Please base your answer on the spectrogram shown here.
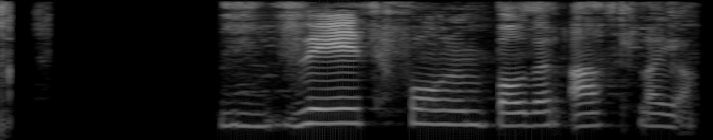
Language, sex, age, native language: Icelandic, female, 6, Icelandic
